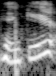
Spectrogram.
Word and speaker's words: Hinke: Now, do I say your last name, Hink? Hinke. Okay. Yeah.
